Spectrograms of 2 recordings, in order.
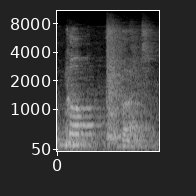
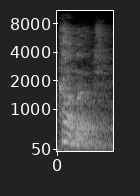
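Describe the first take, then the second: First: The P sound is pronounced in the middle. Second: The middle has no P sound. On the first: The speaker calls it wrong. "Most people would pronounce this as a cupboard" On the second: The speaker calls it right. "But the P is um, silent"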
